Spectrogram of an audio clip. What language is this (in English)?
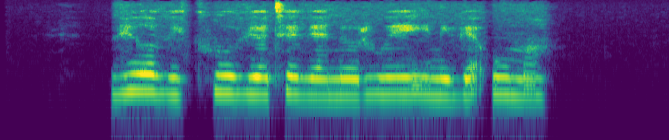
Swahili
